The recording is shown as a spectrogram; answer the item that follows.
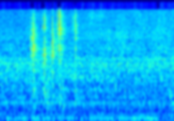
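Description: Quick bursts of typing on a computer keyboard, several light clacks in a fast cluster and then a single tap, close and soft over a low background hum.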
